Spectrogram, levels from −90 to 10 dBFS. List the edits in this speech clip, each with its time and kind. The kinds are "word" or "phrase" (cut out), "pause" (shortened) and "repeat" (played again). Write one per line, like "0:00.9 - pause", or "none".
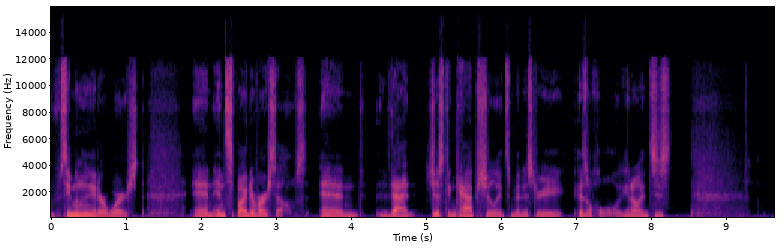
none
